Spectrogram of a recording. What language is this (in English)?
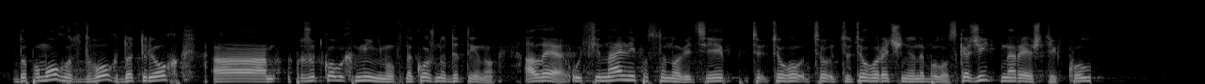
Ukrainian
